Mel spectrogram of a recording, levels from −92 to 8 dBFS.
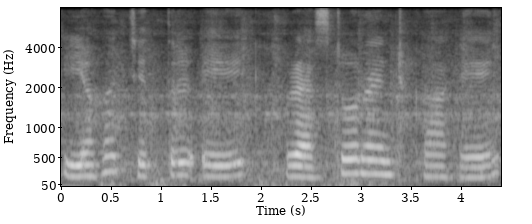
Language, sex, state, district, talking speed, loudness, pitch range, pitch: Hindi, female, Madhya Pradesh, Dhar, 80 wpm, -16 LUFS, 180-215 Hz, 190 Hz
